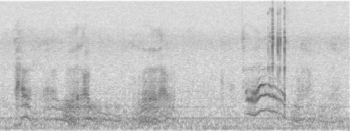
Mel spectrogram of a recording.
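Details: Domestic cat making funny sounds: low, moaning yowls that waver up and down, three drawn-out cries in quick succession, then a higher rising-and-falling wail near the end, over a steady background hum.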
